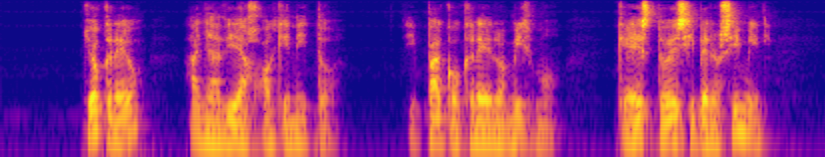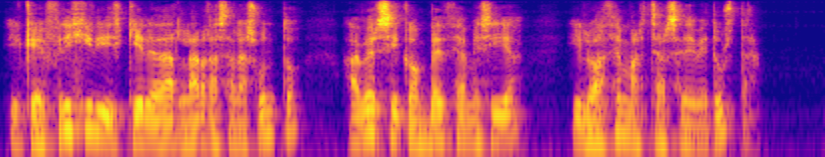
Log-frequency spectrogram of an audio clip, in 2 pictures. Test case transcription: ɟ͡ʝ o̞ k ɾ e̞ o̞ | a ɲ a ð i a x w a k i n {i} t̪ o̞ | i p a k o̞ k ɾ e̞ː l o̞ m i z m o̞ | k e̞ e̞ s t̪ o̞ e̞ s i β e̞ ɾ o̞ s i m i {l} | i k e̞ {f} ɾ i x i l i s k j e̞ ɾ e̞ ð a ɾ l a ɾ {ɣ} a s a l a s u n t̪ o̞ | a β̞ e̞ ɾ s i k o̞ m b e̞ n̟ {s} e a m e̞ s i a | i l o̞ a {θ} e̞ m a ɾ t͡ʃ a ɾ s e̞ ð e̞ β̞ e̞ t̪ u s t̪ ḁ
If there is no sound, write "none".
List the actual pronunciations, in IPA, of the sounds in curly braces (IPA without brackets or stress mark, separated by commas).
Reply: i, l, f, ɣ, θ, θ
